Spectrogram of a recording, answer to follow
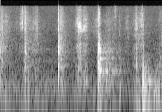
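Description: A deck of tarot cards being shuffled and handled, with about six sharp card snaps and taps at uneven intervals as the clarifier cards are drawn.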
